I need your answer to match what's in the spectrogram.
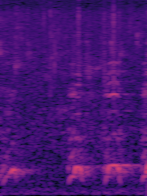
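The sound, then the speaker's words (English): An owl that lives back here hoots in a steady, repeating series of low, rounded calls, three or four in quick succession, against a quiet outdoor background. “We have, like, one owl that, like, lives back here, and he hoots.”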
